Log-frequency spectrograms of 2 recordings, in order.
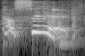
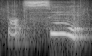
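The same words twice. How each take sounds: First: It is said with a gasp, very excitedly. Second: It is said in a blokey, laddish voice.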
